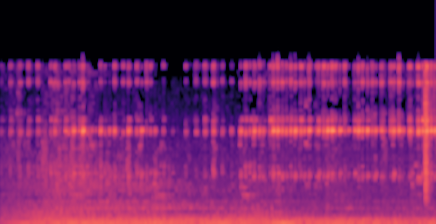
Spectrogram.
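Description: Diesel locomotive engine running with a steady low drone and rumble, heard from on board the moving locomotive.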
